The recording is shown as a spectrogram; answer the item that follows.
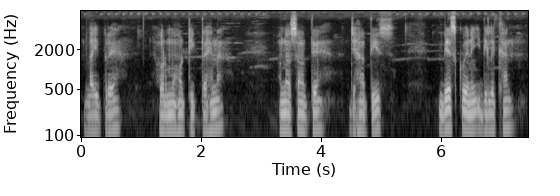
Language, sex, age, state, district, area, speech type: Santali, male, 45-60, Odisha, Mayurbhanj, rural, spontaneous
